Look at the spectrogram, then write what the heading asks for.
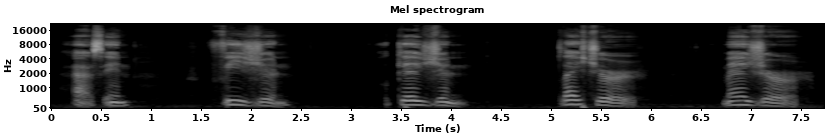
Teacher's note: it is fricative this is as in vision occasion pleasure measure placing your finger over your throat you can clearly feel the vibration of voice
